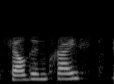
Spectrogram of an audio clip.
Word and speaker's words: Feldenkrais: So in terms of, am I pronouncing it right, Feldenkrais? – Yes.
